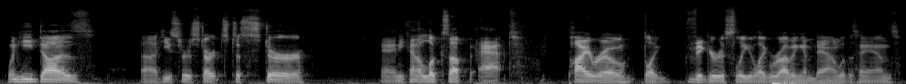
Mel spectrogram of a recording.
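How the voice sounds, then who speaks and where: A man with a fairly low voice running a tabletop game. His narration is casual and loose, peppered with "like" and restarts, describing the scene to his players. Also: little pitch movement, a little slow, fairly bright tone. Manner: casual, filler-heavy with frequent "like". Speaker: game master.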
